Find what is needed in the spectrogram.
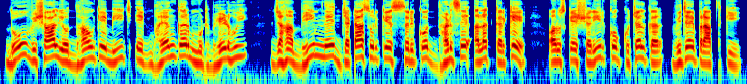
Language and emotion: Hindi, neutral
